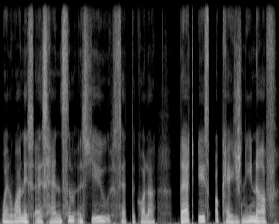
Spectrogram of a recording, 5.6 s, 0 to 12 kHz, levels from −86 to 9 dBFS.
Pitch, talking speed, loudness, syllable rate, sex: 175 Hz, 150 wpm, -19 LUFS, 4.5 syllables/s, female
